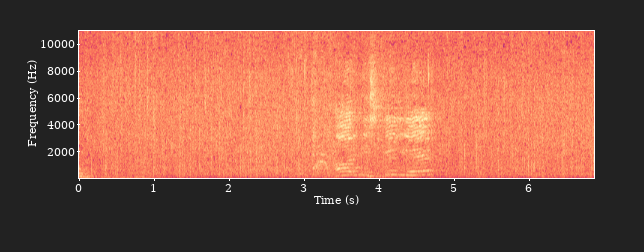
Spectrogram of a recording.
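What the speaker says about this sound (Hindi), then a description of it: "हम लोग भरी बरसात में छाता ओढ़ करके बाजार के छतरी में इकट्ठा हुए" Heavy rain pouring steadily on umbrellas and a market shelter during an outdoor rally, a dense continuous hiss with a person speaking briefly over it.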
